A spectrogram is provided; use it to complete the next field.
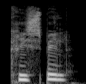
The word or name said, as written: krigsspil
